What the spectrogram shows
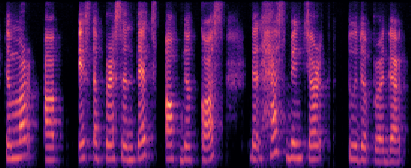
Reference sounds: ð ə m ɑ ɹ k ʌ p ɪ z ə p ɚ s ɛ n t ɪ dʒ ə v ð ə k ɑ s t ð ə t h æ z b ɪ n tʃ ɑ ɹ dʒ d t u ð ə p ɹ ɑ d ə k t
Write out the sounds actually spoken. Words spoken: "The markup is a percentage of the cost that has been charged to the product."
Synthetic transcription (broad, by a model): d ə m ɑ ɹ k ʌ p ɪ s ə p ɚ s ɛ n t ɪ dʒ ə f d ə k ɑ s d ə t h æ s b ɪ n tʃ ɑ ɹ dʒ t u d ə p ɹ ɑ d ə k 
